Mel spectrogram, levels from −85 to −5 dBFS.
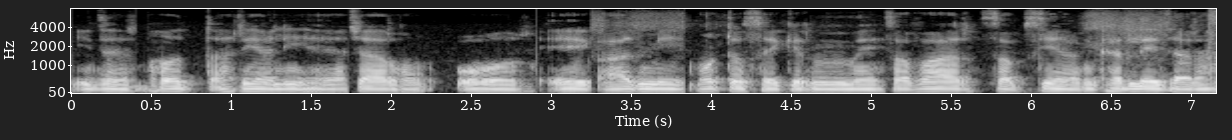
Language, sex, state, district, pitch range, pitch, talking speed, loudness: Hindi, male, Bihar, Vaishali, 80-85 Hz, 80 Hz, 150 wpm, -17 LUFS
